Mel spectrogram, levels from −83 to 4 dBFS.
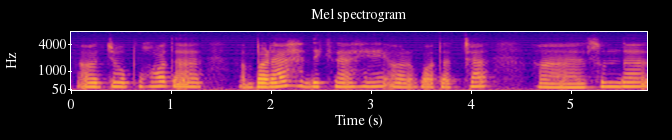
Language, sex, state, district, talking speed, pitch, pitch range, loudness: Hindi, female, Chhattisgarh, Sukma, 145 wpm, 210 Hz, 195-220 Hz, -18 LUFS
